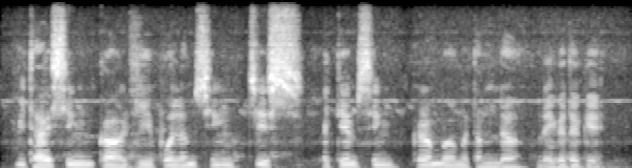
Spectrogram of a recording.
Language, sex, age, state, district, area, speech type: Manipuri, male, 18-30, Manipur, Chandel, rural, read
